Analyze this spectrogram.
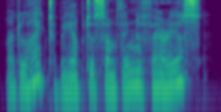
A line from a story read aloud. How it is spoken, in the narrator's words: he muttered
